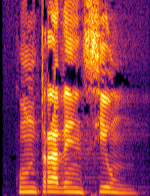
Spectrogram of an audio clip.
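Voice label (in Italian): "cuntravensiun", Vernazzese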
